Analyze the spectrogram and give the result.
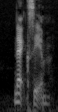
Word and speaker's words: NXIVM: Now, it's spelt N-X-I-V-M, but it's pronounced Nexium.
